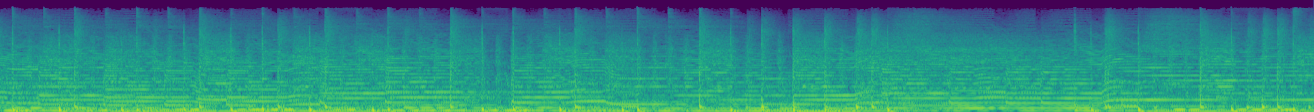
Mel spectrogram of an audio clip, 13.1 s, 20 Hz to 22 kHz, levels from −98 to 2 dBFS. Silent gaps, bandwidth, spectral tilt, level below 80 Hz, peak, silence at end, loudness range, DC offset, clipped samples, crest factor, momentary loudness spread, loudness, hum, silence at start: none; 16.5 kHz; -5.5 dB/octave; -24 dBFS; -2 dBFS; 0 s; 1 LU; under 0.1%; under 0.1%; 16 dB; 3 LU; -18 LUFS; none; 0 s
